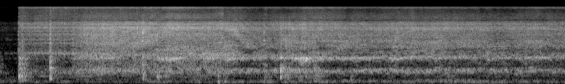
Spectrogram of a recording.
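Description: Marinated chicken hitting hot oil and fried onions in an aluminium pressure cooker: a loud sizzle that starts suddenly just after the start and keeps up steadily while the pieces are stirred, with a few light knocks.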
